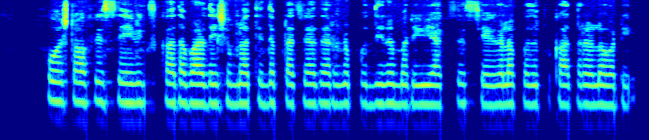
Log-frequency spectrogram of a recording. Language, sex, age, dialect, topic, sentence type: Telugu, male, 18-24, Central/Coastal, banking, statement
